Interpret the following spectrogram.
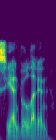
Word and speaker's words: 闲部: Ministry of Justice, an idle ministry, is pronounced as Sian Bulletin, whilst the Ministry of Justice, is pronounced as Sien Bulletin.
